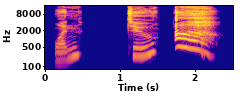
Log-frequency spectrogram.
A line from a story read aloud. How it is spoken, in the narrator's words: I exclaimed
